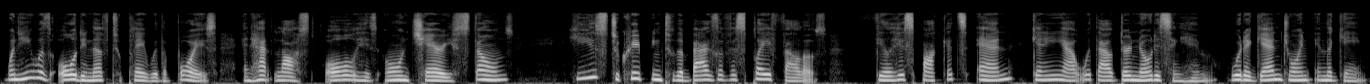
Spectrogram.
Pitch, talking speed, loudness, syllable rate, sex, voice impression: 200 Hz, 195 wpm, -18 LUFS, 4.5 syllables/s, female, very feminine, slightly young, very thin, tensed, slightly weak, very bright, hard, clear, very cute, intellectual, refreshing, very sincere, very calm, very friendly, very reassuring, very unique, very elegant, slightly wild, kind, very modest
